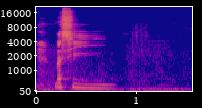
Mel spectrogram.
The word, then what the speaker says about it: Messie: think we mispronounced I I mostly mispronounced Messi because he has four e's in there so you should be messy group but otherwise I think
